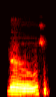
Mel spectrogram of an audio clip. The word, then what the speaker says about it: nose: لما الثانية nose nose the slight z sound. slight z sound يعني بس بسيطة.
